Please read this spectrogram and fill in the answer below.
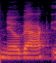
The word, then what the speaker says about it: Nowak: You know the spelling of Novak is N-O-W-A-K? – N-O-W-A-K. – Oh, okay. N-O-W-A-K. Like Nowak? – Yeah. – They pronounce it Novak. Okay. Did you know that? – No, I did not know that.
